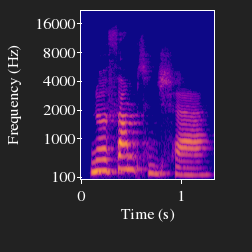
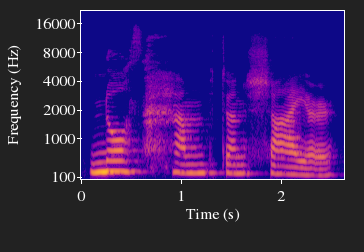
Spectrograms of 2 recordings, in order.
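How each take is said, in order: First: The 'ham' and 'shire' parts are reduced. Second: The 'ham' and 'shire' parts are fully pronounced. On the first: The speaker calls it right. "It's pronounced like Northamptonshire" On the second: The speaker calls it wrong. "which is not Northamptonshire"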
